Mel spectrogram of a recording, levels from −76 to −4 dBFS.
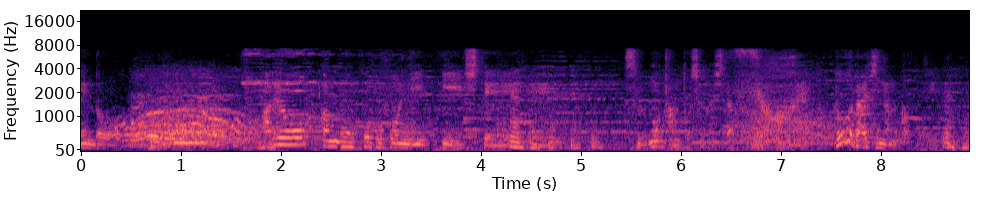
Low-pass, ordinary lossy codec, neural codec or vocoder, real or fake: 7.2 kHz; none; vocoder, 44.1 kHz, 128 mel bands, Pupu-Vocoder; fake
